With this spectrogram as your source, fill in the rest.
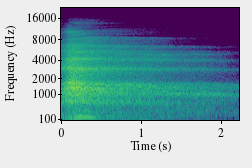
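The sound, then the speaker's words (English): A long breath pushed out through the mouth during a guided breathing exercise: one soft, airy whoosh that starts strongest and fades slowly over about two seconds, with no voices. “Breathe in through the nose, big full breath here. Out through the mouth.”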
